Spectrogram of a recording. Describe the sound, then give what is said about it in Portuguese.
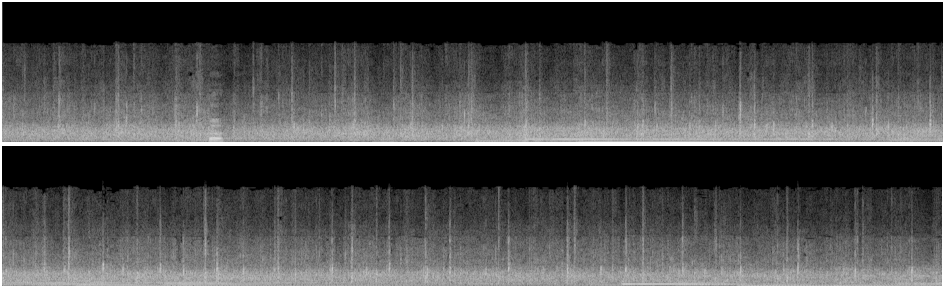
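A church audience applauds Jesus with dense, steady clapping that lasts the whole clip, while sustained low keyboard chords swell in underneath after a few seconds. “Podemos aplaudir a Jesus por pessoas assim?”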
